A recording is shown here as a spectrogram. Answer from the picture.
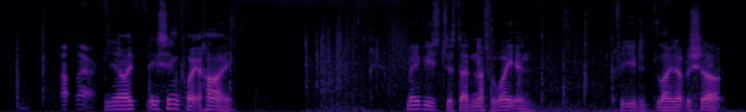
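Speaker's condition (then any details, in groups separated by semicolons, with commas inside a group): No condition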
